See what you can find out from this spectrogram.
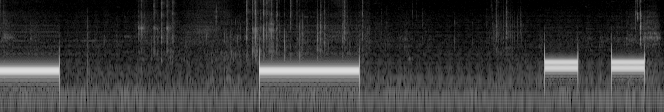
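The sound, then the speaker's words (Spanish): Telephone tones from an outgoing call: two long, steady, pure tones separated by a silent gap, then two shorter, higher two-note beeps. All are loud and clean, with near silence between them. “Vamos llamando. ¿Escuchan la llamada?”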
